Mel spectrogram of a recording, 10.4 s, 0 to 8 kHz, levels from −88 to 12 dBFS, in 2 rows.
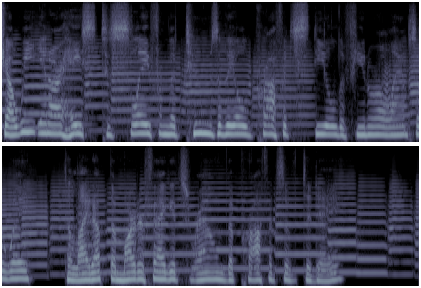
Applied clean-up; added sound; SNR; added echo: none; Trumpet; 11 dB; none.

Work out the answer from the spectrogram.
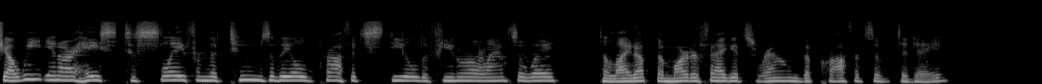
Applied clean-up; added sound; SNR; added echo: neural mask model DeepFilterNet 3.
